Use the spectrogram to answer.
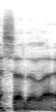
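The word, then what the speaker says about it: Sadulaev: Sadulev, is that how you say it? Sadulev? Yeah, Sadulev.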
